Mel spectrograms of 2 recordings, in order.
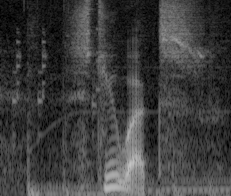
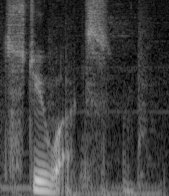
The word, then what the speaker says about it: Stewux: Stewux. That is the proper pronunciation of that. Stewux.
